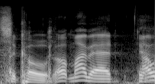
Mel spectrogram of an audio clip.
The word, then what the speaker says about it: Sukkot: Selkat.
